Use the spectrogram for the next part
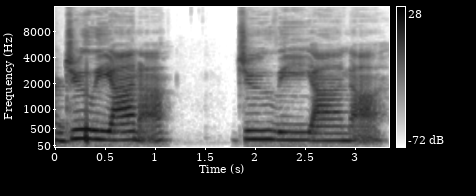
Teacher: we pronounce it emphasizing the third syllable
